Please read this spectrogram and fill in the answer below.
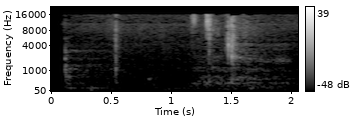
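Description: Near silence with a few faint, brief rustles and clicks, the loudest two about a second and a half in, as a hand picks up and turns a ball of yarn.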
